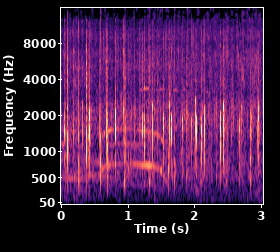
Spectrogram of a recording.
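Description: An audience claps in a steady patter at a PSP election rally held at Catholic High School, with a voice or tone running through the middle of the applause.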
